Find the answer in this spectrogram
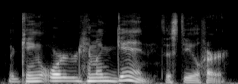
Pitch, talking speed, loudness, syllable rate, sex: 130 Hz, 200 wpm, -17 LUFS, 5.2 syllables/s, male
